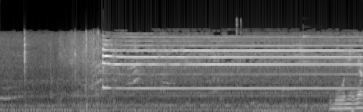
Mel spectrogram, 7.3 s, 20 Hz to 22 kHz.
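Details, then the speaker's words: HP LaserJet 1010 printer at power-on: loud steady whirring drone with a sharp whining edge, like a grinding mill; suspected scanner unit fault, not confirmed. "Oke, jadi sudah jelas ada bunyi berisik. Udah, matiin. Biasanya kalau bunyi seperti ini ada keluhan atau kerusakan di bagian scanner."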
